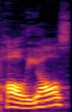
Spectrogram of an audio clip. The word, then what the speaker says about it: polyols: And then, you said polyols? Is that how you pronounced it? – Polyols, got it.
